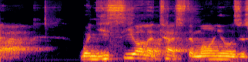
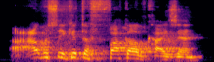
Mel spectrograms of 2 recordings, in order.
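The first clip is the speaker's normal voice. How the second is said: usual speaking voice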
